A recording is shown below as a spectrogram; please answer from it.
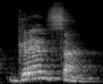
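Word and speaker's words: grandson: रंग फिर हमारे पास ग्रैंड सन ये ग्रैंड सन नहीं ये ग्रैंड सन ग्रैंड सन यहां पे डी क्या है हमारे पास साइलेंट है फिर उसके बाद वेज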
